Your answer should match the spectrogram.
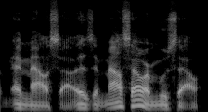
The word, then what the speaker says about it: Muasau: Is it Muasau or Musau? How do you pronounce that guy's name? Darius Muasau? Muasau. Yeah, Muasau.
